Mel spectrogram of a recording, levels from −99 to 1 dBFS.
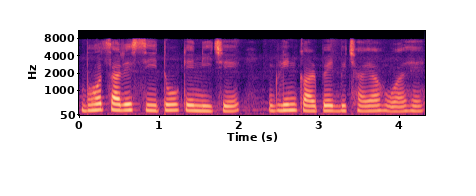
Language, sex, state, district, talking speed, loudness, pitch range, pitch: Hindi, female, Arunachal Pradesh, Papum Pare, 140 wpm, -16 LUFS, 195-225 Hz, 205 Hz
